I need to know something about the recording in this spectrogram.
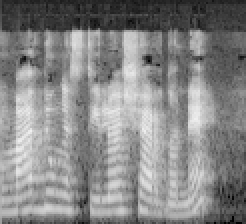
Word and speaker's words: Chardonnay: Si se han si me han escuchado en estos minutos atrás, yo no he dicho Chardonai, así como se escribe, sino que se pronuncia chardone, así como lo ven en pantalla, chardoné.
